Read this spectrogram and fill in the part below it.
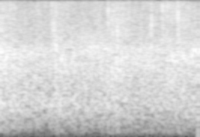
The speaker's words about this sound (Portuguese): pode aplaudir o Senhor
